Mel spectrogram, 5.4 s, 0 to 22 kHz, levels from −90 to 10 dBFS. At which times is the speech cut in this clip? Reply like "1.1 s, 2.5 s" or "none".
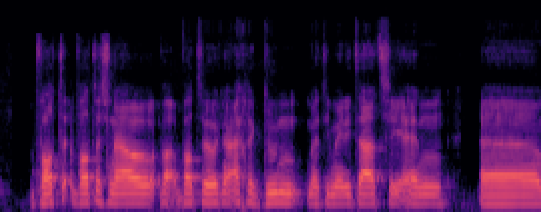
1.6 s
